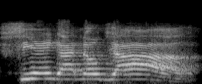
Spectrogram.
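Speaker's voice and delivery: slow, hard tough-guy talk, job drawn out. Acting out how a guy talking tough sounds, mock-tough talk.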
